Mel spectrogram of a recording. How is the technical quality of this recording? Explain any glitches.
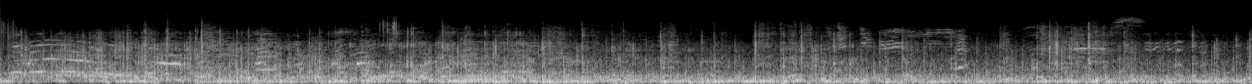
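The audio has one noticeable glitch: a stretch where it turns coarse and dull before clearing again.

Call bitrate drop, from 1.74 s to 4.81 s: the sound grows rough and watery, losing its top end, and is at its worst for about 1.75 s before recovering. The pattern points to the call's bandwidth estimate falling and the Opus encoder being told to roughly halve its bitrate, from about 32 kbps to 16 kbps. With fewer bits, it codes detail more crudely and trims the highs. Outside this stretch, the Opus call path's band limit sits around 12 kHz.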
